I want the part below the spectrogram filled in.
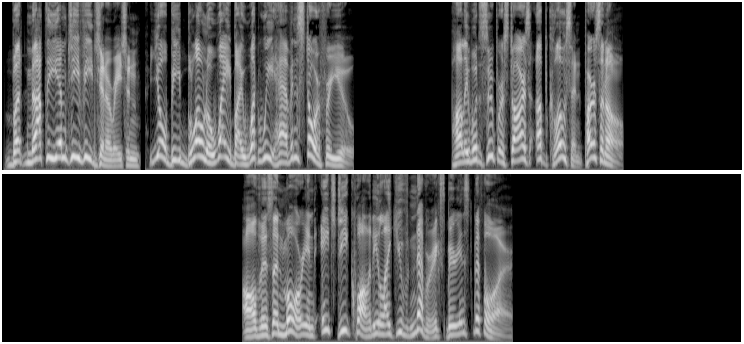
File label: Male US Commercial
